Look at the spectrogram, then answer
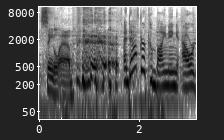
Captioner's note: laughs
